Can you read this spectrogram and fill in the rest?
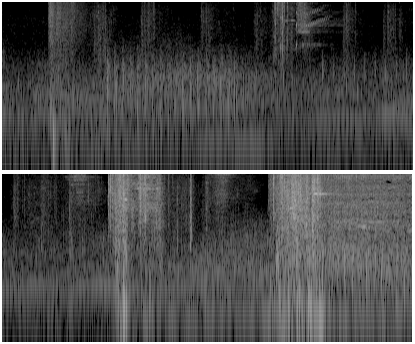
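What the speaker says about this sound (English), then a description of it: "I am taking fire" Gunfire in the Apex Legends video game: scattered single shots and clicks at first, then two loud, close bursts of rapid fire near the end.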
